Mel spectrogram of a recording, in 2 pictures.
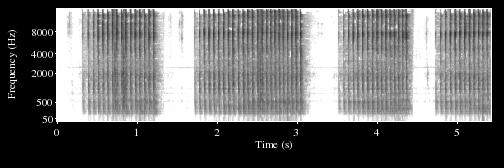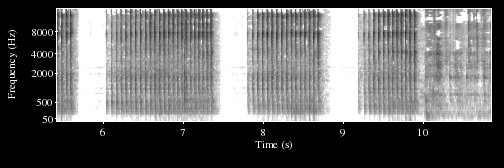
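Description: Claw hammer tapping steel staples into a wooden block over wire rope, heard as a rapid rattle of taps in about seven bursts of roughly a second each, separated by abrupt silent gaps.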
